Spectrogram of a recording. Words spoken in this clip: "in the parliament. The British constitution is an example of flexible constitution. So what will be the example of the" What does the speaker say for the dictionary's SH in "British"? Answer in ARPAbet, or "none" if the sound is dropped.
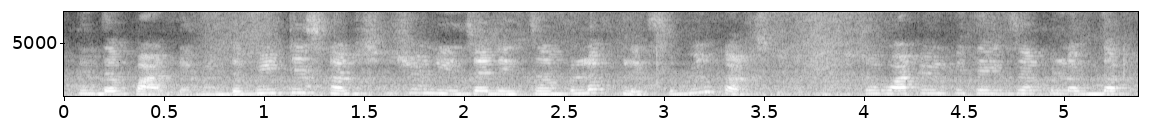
S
